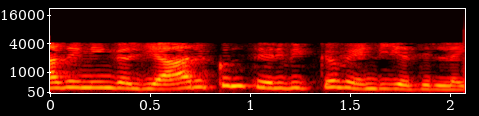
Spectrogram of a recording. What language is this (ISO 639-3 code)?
tam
